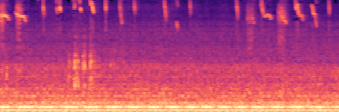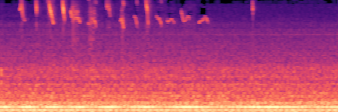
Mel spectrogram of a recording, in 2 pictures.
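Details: Pygmy marmoset Mico, a hand-reared baby in a captive breeding program at the Rare Species Conservatory Foundation, at play: a continuous scatter of tiny, piercing high squeaks and brief trills throughout, with a constant low mechanical hum beneath.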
